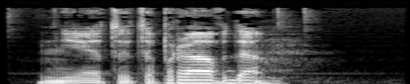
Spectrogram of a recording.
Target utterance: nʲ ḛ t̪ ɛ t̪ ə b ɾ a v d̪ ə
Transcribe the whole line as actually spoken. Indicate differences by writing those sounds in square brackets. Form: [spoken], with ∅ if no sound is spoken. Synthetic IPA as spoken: nʲ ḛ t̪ ɛ t̪ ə [p] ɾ a v d̪ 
